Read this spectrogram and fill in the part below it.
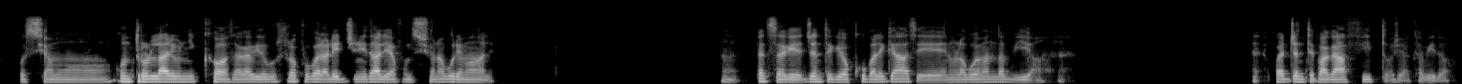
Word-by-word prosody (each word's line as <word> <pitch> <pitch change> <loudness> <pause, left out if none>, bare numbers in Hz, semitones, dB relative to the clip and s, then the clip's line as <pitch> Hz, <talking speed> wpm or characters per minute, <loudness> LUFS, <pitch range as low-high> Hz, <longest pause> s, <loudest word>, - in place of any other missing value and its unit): possiamo 115 0 -3
controllare 130 -4 +5
ogni 125 -1 -2
cosa, 115 -2 +1
capito. 120 0 +1
Purtroppo 125 +1 -3
poi 125 -1 +3
la 120 - +4
legge 120 +1 +1
in 120 - -1
Italia 120 -1 +4
funziona 120 +1 -3
pure 120 -1 0
male. 115 -3 -3 2.3
Eh, 110 -3 -8
pensa 130 -3 +1
che 115 -1 +3
gente 125 +1 0
che 120 - -1
occupa 120 +1 0
le 125 +1 +1
case 125 -6 0
non 115 +1 -6
la 115 - -1
puoi 115 0 -1
mandare 120 +1 -3
via, 110 -3 -6 0.2
eh. - - -18 1.8
Eh, - - -9
qua 125 - +2
gente 125 0 +1
paga 115 -1 +3
a - - +7
affitto, 120 0 -5
cioè - - -10
capito. - - -10
120 Hz, 150 wpm, -23 LUFS, 115-125 Hz, 2.3 s, a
